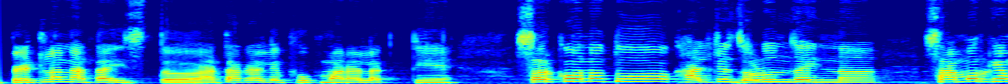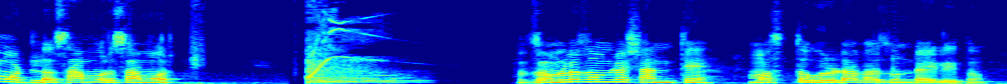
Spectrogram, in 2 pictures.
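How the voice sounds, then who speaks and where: A grumbling old village husband, voiced by a man, complains and lectures in a dubbed cartoon comedy. He speaks with a Varhadi Marathi accent in a rather high voice. The recording sounds dull and lo-fi. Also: moderate pace, natural voice. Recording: dull lo-fi audio.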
